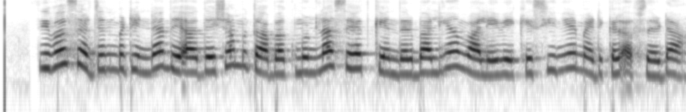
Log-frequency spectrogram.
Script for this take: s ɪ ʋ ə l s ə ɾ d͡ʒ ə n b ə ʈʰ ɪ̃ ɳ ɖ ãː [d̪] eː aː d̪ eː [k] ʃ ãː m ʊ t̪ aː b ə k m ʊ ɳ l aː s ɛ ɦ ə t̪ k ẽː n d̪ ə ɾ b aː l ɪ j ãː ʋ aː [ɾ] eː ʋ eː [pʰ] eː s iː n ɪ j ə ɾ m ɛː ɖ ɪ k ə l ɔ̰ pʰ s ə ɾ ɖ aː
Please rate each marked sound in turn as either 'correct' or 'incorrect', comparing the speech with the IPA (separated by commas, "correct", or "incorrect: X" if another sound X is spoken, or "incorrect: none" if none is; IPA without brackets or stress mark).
correct, incorrect: none, incorrect: l, incorrect: kʰ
